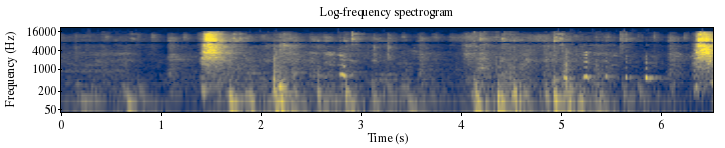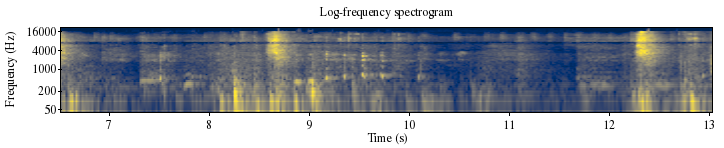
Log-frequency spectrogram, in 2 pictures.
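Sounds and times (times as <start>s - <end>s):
person laughing: 4.9s - 10.6s.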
